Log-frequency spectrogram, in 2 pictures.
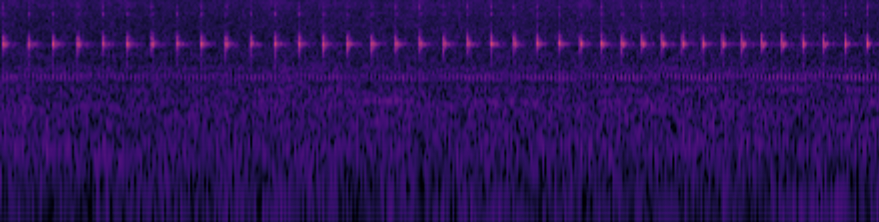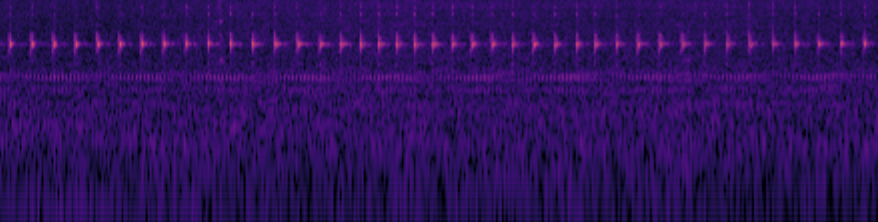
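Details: Dry air generator that lost its refrigerant: fast, steady high-pitched beeping of a leak detector, about three per second, in a quiet room; it picks up a refrigerant leak at the evaporator coil.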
